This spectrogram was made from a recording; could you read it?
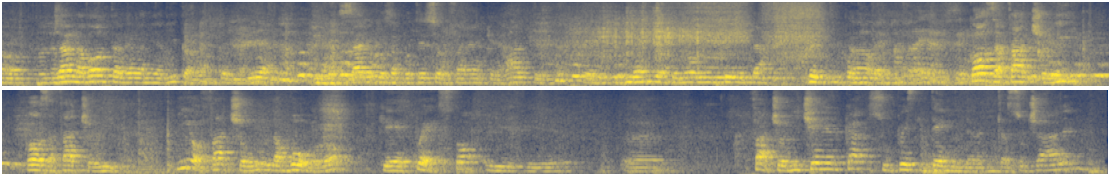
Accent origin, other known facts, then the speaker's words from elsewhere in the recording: Rome, Lazio, Italy; io sono anche romano, ci ho vissuto tantissimi anni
